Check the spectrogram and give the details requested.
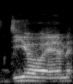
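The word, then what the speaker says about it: Domhnall: look like Dom hall oh but it's it's do m hn ALL silent h Dom no Dom DOM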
